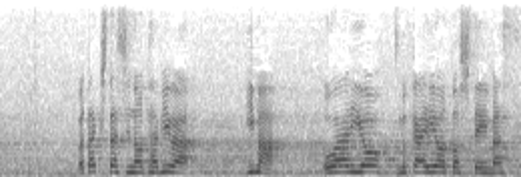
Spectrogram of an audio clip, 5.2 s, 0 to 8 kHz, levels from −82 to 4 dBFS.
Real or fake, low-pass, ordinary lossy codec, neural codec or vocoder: real; none; none; none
